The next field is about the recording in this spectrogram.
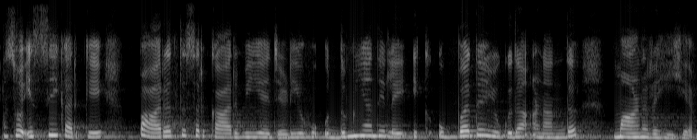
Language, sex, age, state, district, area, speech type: Punjabi, female, 30-45, Punjab, Patiala, rural, spontaneous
